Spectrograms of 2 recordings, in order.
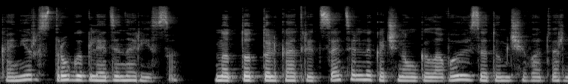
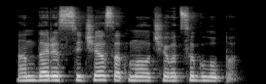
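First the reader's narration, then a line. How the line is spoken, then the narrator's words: Cold remark. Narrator (Russian): холодно заметил Алишер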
